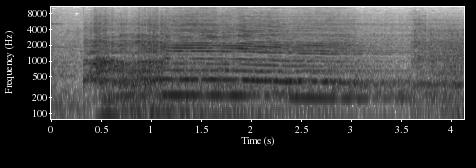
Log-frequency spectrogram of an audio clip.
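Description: Tyrannosaurus rex roar from the film's soundtrack: one long drawn-out call of about three seconds that sinks slowly in pitch, as the tranquilizer dart in its neck takes effect.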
